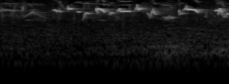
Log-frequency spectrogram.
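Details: Dunnock singing close by beside the Long Water: a quick, high, jingling warble of thin squeaky notes running on for nearly two seconds, with faint low background rumble.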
